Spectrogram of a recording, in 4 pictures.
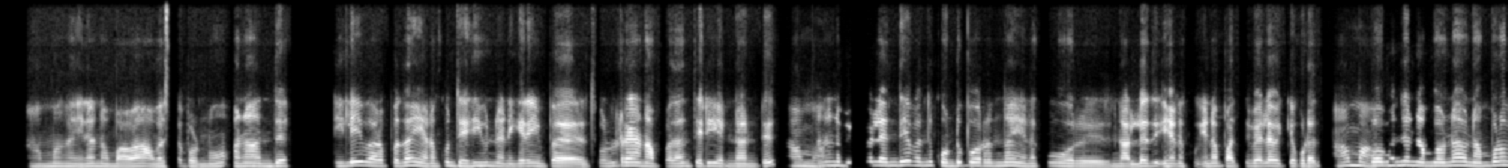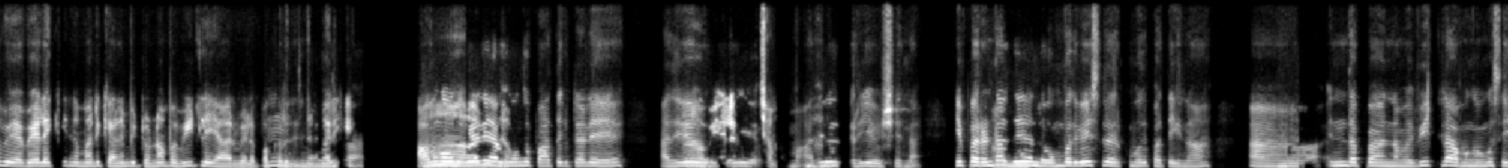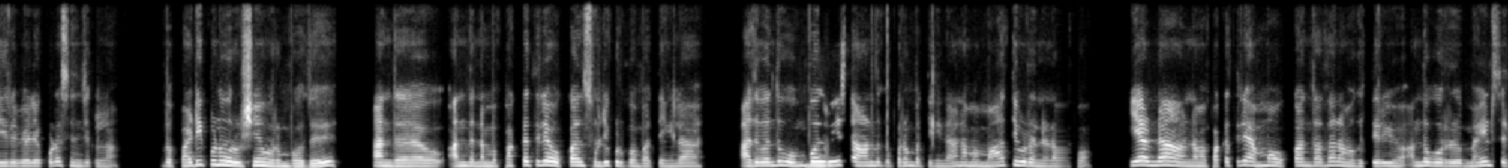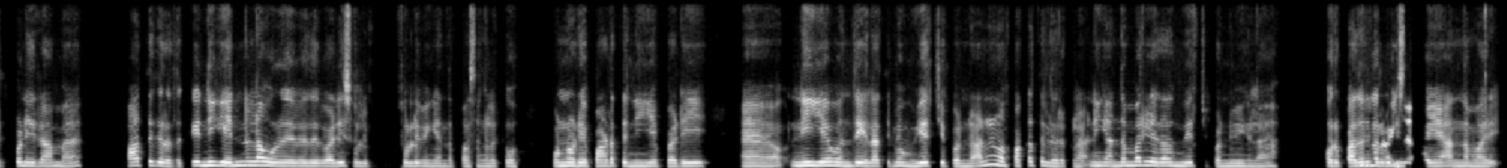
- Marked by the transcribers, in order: chuckle; in English: "மைண்ட் செட்"; unintelligible speech
- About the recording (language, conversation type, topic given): Tamil, podcast, பிள்ளைகளுக்கு நல்ல பழக்கங்கள் உருவாக நீங்கள் என்ன செய்கிறீர்கள்?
